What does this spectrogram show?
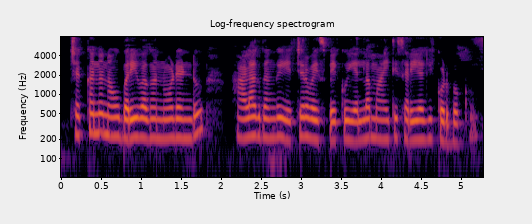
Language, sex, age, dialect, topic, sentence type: Kannada, female, 18-24, Central, banking, statement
